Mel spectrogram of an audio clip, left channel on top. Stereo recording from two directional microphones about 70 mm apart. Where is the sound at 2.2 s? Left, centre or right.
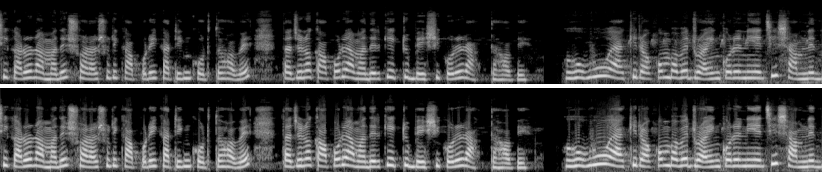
Right.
